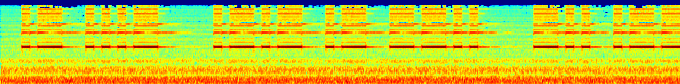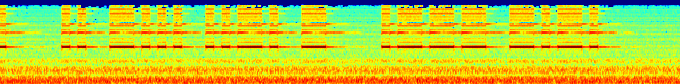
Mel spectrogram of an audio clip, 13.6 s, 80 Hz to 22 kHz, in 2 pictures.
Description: Morse code (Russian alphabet), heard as a high beeper, machine-sent, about 15 wpm, 2300 Hz, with room echo. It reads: АЖ ЯАЗ ДВ ИБФТ ЙЦ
